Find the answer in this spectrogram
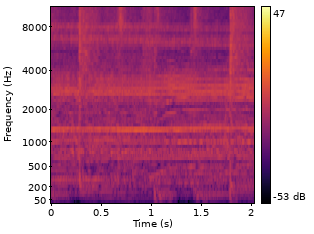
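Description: Live rock band playing a passage without words: a long held note rings over the band, with a couple of sharp drum hits.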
